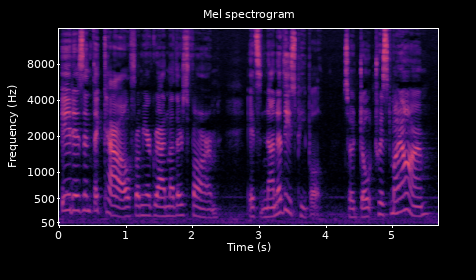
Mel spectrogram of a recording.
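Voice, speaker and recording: A woman's voice: on the low side, expressive, a little slow, fairly bright tone, a little hiss or hum. A woman reading as a devoted, secretive male toad suitor in a children's storybook. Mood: firm, secretive.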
